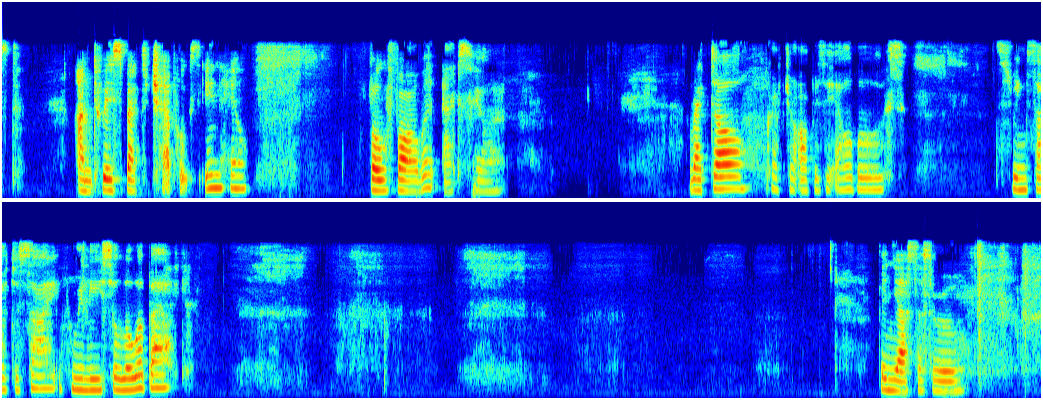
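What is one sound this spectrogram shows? A young woman speaks calmly, close by, with pauses.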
